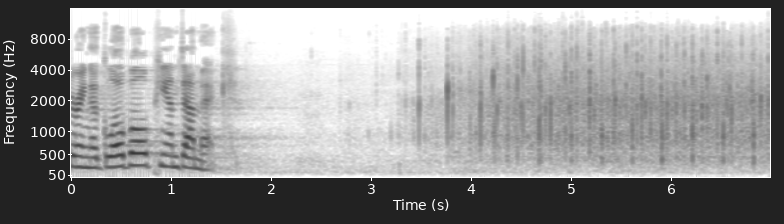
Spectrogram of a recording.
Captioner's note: applause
